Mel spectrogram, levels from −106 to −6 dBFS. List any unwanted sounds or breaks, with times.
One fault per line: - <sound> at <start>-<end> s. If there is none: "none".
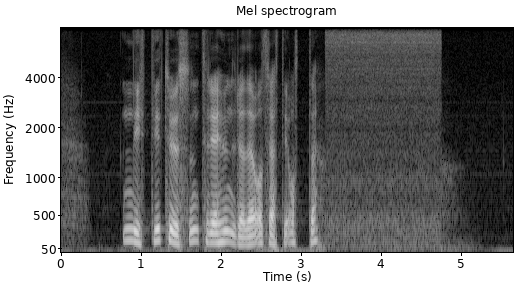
none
